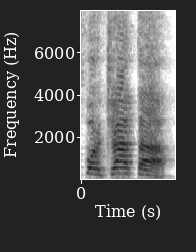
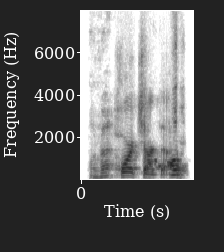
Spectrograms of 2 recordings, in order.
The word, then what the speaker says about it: horchata: Arin Dan said he loves porchata. No, there's no P. It's an H. Horchata. It's hor or orchata. Yeah, that's right.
